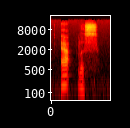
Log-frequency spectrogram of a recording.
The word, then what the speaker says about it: atlas: And atlas. Atlas. L-A-S, but lus. Atlas. And illus. Illustration. Illus. It's an L-U-S, but it's a weak syllable.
